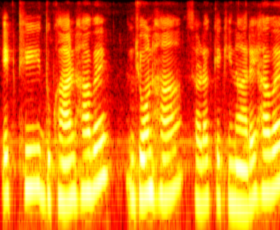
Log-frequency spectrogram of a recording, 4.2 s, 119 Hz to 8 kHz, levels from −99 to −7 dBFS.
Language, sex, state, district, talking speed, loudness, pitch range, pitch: Chhattisgarhi, female, Chhattisgarh, Raigarh, 155 wpm, -16 LUFS, 205-245 Hz, 225 Hz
